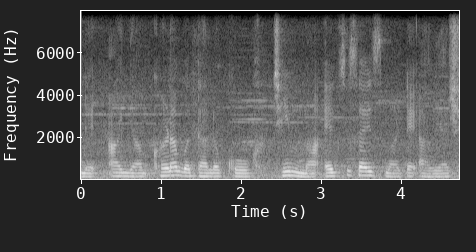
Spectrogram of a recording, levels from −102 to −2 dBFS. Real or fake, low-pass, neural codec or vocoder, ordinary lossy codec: real; none; none; none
